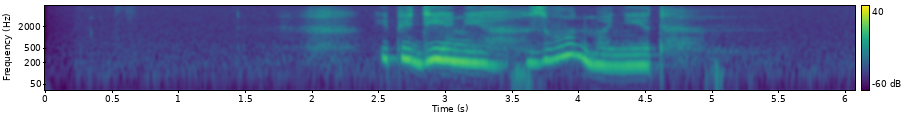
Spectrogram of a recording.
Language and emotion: Russian, sad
